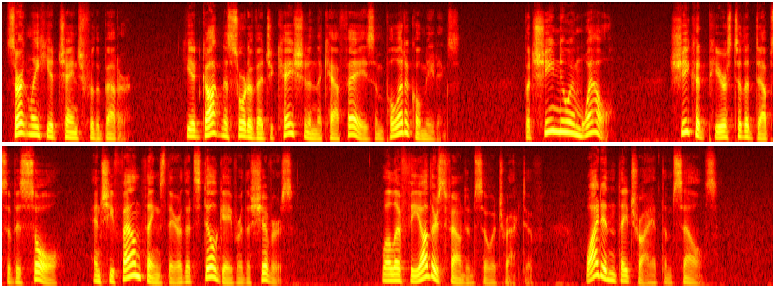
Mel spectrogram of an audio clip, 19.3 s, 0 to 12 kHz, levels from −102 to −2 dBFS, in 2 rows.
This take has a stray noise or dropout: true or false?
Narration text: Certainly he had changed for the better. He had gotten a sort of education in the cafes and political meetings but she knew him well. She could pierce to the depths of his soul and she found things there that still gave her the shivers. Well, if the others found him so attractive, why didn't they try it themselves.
false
